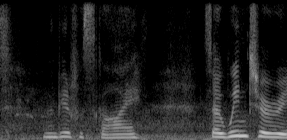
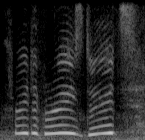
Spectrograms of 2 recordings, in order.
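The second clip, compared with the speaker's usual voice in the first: much higher voice, incredulous at the cold; high, squeaky amazement; high-pitched exclaiming; 13 semitones higher, slower than usual. Real, not acted. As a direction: squeal it in disbelief.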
